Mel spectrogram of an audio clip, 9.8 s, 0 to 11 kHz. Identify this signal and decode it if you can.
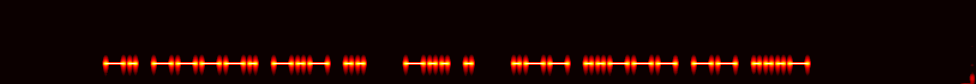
Morse code, heard as a keyed tone, about 20 wpm, 700 Hz. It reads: N9KI DE W2MV
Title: USA Callsign DE Callsign - 4 Characters - 20wpm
